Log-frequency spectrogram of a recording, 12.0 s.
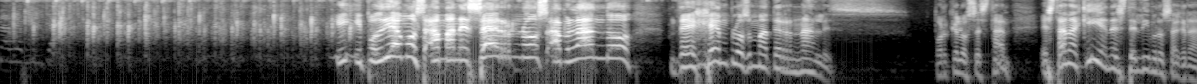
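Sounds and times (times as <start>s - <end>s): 
audience applause: 0.0s - 4.0s
speech: 3.4s - 8.6s, 9.4s - 11.9s.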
